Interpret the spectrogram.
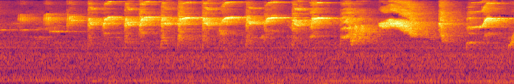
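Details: Lure song of an orange-headed thrush meant to set another bird singing: a long sequence of rapid high chirps and whistles, ending in sweeping, rising and falling notes.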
